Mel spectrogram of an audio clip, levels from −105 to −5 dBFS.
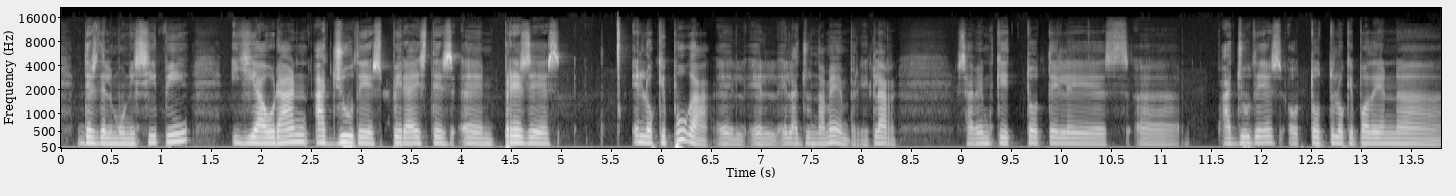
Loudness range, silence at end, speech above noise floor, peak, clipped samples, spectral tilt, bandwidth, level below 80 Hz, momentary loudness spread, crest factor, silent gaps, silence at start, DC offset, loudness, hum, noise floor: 9 LU; 0 s; 31 dB; -2 dBFS; under 0.1%; -4.5 dB/octave; 15.5 kHz; -38 dBFS; 13 LU; 22 dB; none; 0 s; 0.3%; -23 LUFS; none; -55 dBFS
